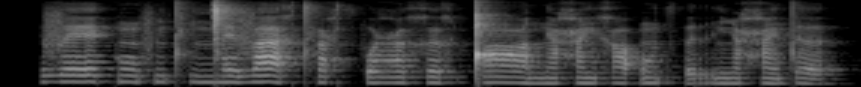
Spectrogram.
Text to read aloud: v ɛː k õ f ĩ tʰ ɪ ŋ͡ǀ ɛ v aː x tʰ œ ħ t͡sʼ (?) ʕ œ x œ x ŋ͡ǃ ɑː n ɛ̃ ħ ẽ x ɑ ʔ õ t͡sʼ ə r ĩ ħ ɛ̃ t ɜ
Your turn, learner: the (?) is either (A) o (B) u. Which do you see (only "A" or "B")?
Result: A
